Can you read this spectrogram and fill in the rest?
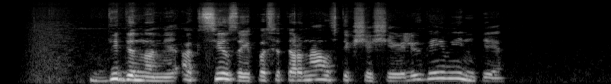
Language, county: Lithuanian, Klaipėda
